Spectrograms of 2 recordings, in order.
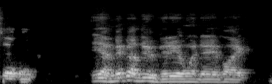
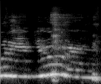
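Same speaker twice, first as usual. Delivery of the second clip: very high, put-on girlish voice; 3 dB louder than usual. Showing the character voices done when taking turns reading pages, girl voice. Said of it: "like the girl voice and stuff".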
